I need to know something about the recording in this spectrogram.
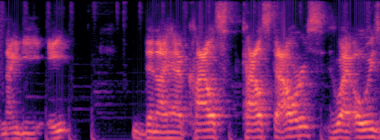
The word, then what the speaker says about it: Stowers: Then I have Kyle Stowers, who I always pronounce his last name correctly. Toast, is that right? Stowers? Okay, yeah, got that right.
